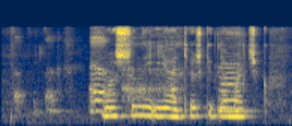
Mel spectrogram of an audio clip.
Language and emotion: Russian, neutral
